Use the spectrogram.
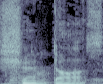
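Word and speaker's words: Chandos: It's Shandos.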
